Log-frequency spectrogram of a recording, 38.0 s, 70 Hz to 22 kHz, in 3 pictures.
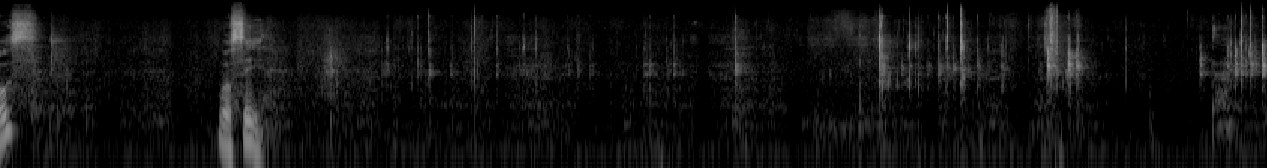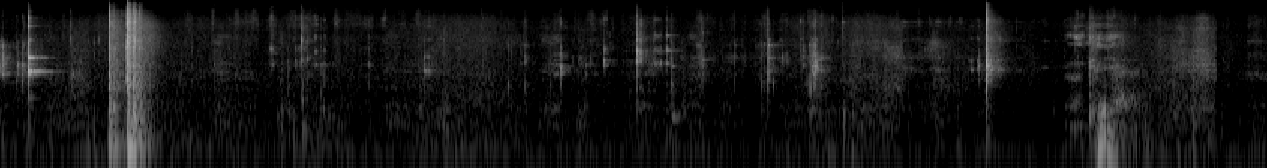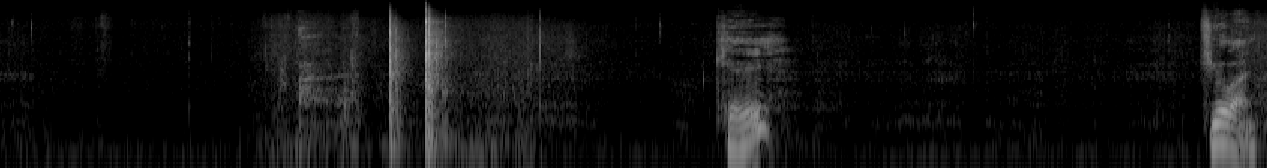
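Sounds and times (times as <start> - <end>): metal parts clinking and tapping: 3.2 - 7.6, 8.6 - 11.1, 11.9 - 23.4.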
